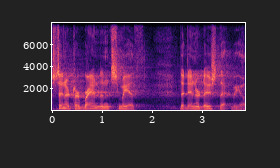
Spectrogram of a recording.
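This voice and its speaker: A man speaks at a fairly slow pace in a medium-pitched voice, with audible room echo and noticeable background noise. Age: 70s. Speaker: audience member, miners' advocate. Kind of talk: public comment.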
